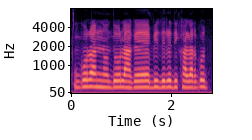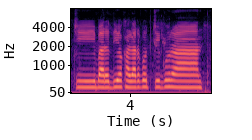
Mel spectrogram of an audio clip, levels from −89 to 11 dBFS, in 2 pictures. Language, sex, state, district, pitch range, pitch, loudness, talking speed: Chakma, female, Tripura, West Tripura, 220-230 Hz, 225 Hz, -15 LUFS, 130 wpm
